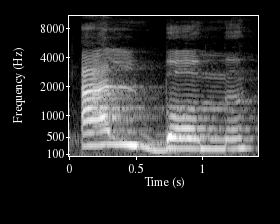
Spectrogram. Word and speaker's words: album: Outro exemplo, album, que é álbum. Inclusive, se você tiver alguma dúvida na pronúncia do L, já tem vídeo sobre isso.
